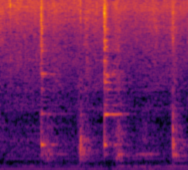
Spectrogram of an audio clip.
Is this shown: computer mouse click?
no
